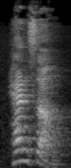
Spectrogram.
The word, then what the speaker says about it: handsome: একই রকম ভাবে আমরা হ্যান্ডকারচিপ, হ্যান্ডসাম, HANDSOME, এই ডি এর উচ্চারণ কিন্তু এখানে পুরোপুরি সাইলেন্ট।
